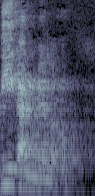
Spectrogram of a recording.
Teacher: you can hear that the accent and the emphasis is on the fourth syllable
